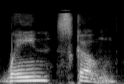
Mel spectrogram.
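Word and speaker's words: wainscoting: chair damage the word Wayne scotting w i ns c o t i n g a noun refers to wood paneling on the lower part of walls pronounced as Wayne skone for instance the Wayne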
